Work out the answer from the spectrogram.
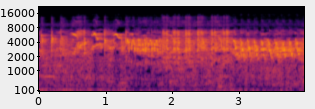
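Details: Clamorous reed warbler pouring out a continuous, high, grating chatter of rapid notes with little variation, against a faint low hum.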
